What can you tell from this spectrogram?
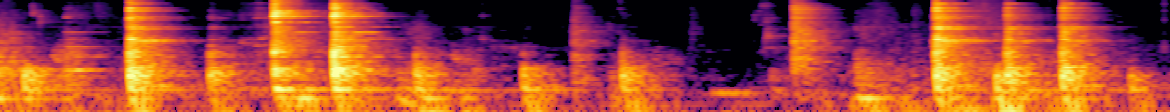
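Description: Dishes and cutlery clinking and clattering: about a dozen sharp, irregular knocks, each with a short ring.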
